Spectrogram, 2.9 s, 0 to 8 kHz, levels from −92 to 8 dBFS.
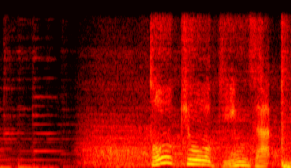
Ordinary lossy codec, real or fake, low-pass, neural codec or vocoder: none; fake; 7.2 kHz; codec, 32 kHz, 1.9 kbps, SNAC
